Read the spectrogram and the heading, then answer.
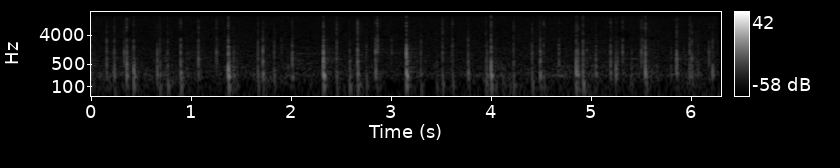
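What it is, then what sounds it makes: Plastic marker set in plastic pack. Long nails tap the barrels of a row of plastic felt-tip markers held upright in a clear plastic package. About 31 light, dry clicks come at a slow, uneven pace, each dying away almost instantly. The taps are quiet and mid-toned, with a bright edge.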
